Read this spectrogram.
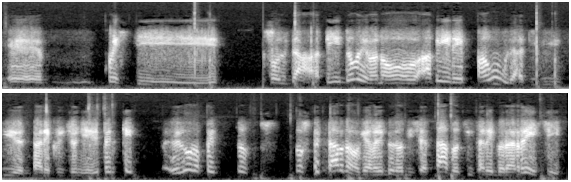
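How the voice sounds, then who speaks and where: A theatre writer-performer, a man, is interviewed by phone as a guest on the radio, explaining things discursively and groping for his phrases. His mid-range voice is bright, forceful and husky. The phone line sounds dull and band-limited.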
